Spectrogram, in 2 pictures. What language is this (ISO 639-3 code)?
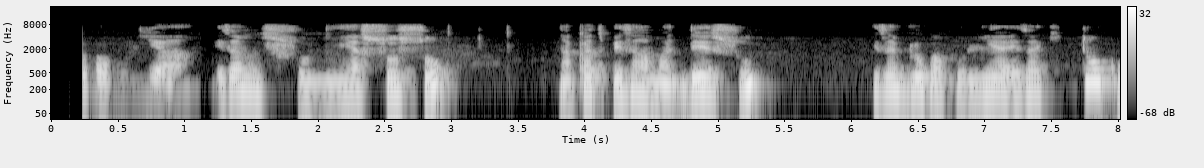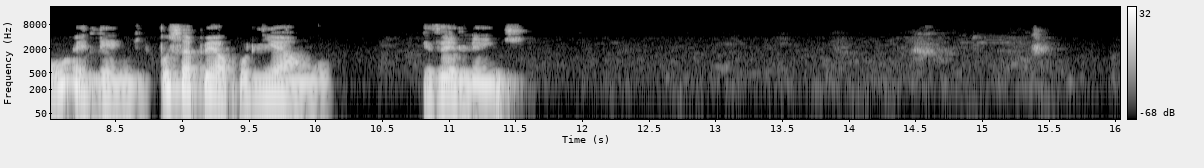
lin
